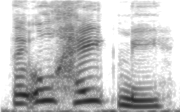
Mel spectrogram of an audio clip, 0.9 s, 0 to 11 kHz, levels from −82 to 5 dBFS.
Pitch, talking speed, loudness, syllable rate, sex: 265 Hz, 265 wpm, -15 LUFS, 5.2 syllables/s, female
